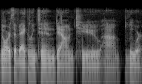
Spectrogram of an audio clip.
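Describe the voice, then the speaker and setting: Against a quiet background, a man speaks with a Canadian accent. His pitch is very deep and low, and his intonation is fairly even. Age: 40s. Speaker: magazine founder and publisher. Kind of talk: interview. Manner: hesitant, with many fillers and restarts.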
